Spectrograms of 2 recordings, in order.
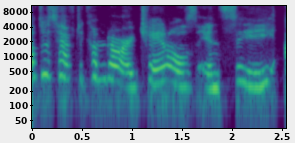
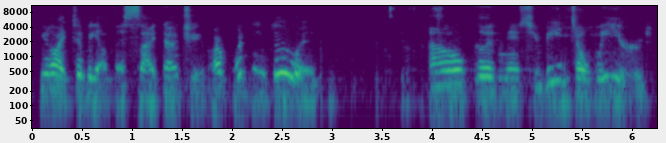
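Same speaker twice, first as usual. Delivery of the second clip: soft pet talk; 6 semitones higher, 8 dB quieter than usual. Real, not acted. Teasing her dog in her arms, hushed and fond. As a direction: murmur fondly at the pet.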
